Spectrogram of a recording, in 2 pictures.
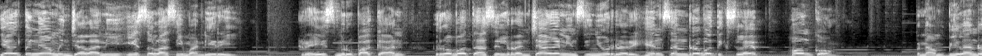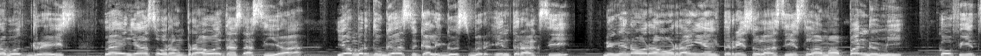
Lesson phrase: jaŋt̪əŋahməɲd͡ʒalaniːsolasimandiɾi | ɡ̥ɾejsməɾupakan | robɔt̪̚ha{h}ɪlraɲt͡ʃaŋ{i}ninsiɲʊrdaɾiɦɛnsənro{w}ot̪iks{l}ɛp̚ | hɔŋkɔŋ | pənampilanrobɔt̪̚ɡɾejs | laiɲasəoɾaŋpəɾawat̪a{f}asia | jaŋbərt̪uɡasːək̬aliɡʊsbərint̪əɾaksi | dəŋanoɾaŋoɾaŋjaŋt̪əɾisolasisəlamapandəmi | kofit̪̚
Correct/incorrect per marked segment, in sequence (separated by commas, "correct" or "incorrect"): incorrect, incorrect, incorrect, correct, incorrect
